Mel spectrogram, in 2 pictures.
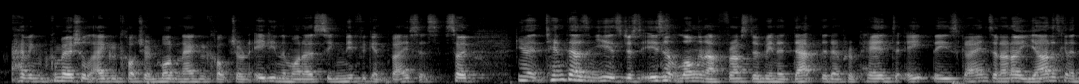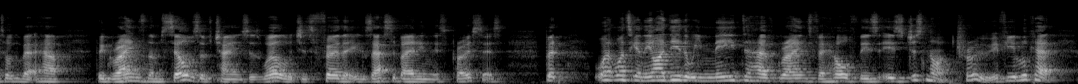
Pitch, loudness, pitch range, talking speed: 145 Hz, -25 LUFS, 130-160 Hz, 215 wpm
